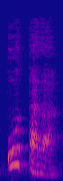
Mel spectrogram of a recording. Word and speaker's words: Otara: Otara, otara, otara. The O is always o and the A is always a. Otara, otara.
